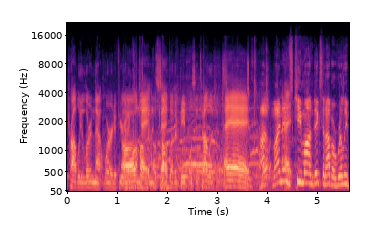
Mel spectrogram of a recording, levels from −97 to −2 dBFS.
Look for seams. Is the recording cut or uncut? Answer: cut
